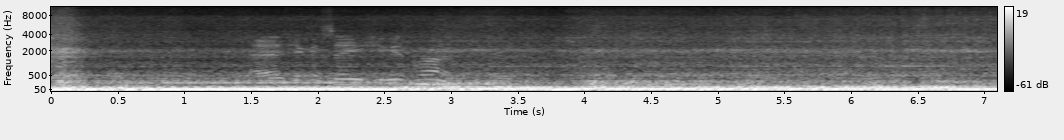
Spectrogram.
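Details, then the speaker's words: Dodge D150 with cammed 5.9 Magnum V8 on Holley EFI, first start on base tune after one lifter replaced: deep, even burble at idle with no lifter tick; normal idle. "running now I do not have the Bell up but running pretty decent as you can see it's running pretty good I don't have a lifter tick anymore which is awesome"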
